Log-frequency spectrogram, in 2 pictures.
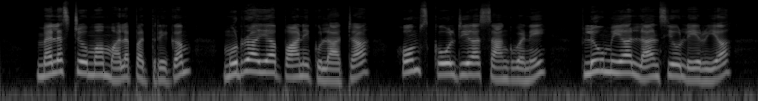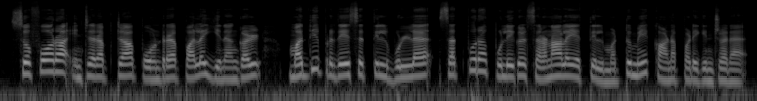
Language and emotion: Tamil, neutral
